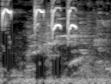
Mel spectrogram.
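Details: Wingko-type cinereous tit, a prolific singer, used to draw other birds into song: four loud, high whistled notes in quick succession, each sliding downward, over a soft low background rumble.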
